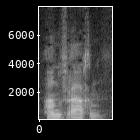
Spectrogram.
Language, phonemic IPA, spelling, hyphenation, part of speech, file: Dutch, /ˈaːnˌvraːɣə(n)/, aanvragen, aan‧vra‧gen, verb / noun, Nl-aanvragen.ogg
- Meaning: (verb) to request, to apply for, to order; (noun) plural of aanvraag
